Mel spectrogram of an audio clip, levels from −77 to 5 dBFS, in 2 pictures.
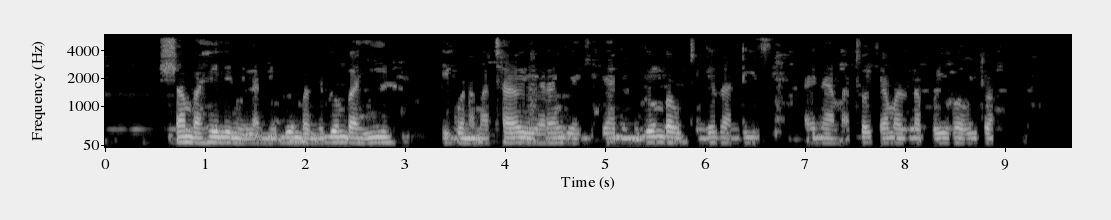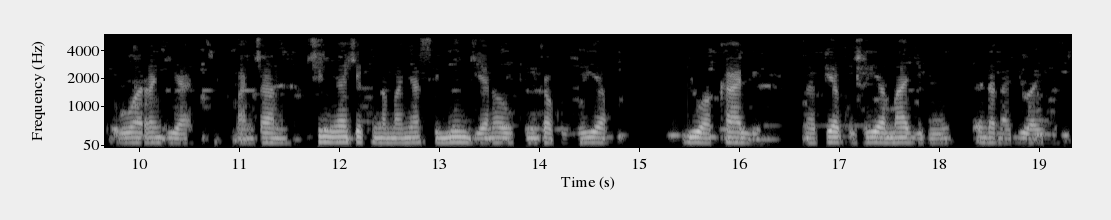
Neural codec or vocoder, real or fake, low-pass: none; real; 5.4 kHz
